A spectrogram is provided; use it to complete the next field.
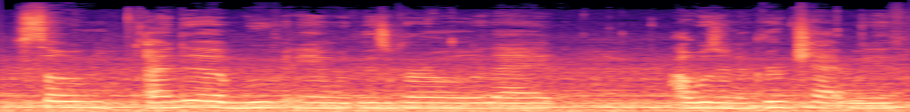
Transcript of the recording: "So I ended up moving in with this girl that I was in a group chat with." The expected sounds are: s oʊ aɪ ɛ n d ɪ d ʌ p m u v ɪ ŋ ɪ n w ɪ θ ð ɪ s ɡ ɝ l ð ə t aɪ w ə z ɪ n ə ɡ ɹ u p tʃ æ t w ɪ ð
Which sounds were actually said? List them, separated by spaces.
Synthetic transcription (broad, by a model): s oʊ aɪ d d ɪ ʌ m u v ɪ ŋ ɪ n w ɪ ð ɪ s ɡ ɝ l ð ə t aɪ w ə z ɪ n ə ɡ ɹ u p tʃ æ t w ɪ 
